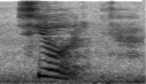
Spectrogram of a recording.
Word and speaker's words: sur: difference between these two the pronunciation for is it has the u sound Su here it has the u sound s sure next one is there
